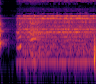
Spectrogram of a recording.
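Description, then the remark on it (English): An old-style telephone bell rings continuously and loudly after a brief silence, a steady metallic jangle that fills the rest of the moment without any voices. “You, farmer, go answer the phone.”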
